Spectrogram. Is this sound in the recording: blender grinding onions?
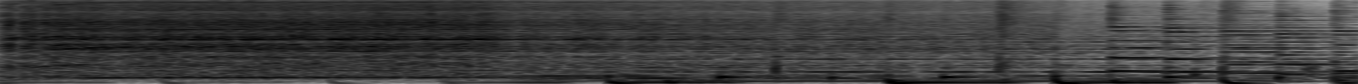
yes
